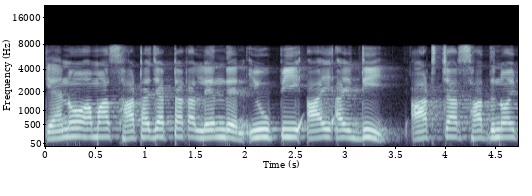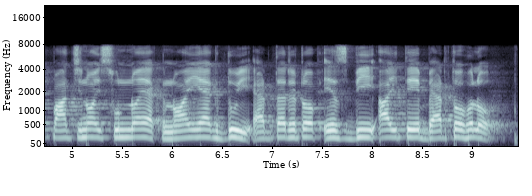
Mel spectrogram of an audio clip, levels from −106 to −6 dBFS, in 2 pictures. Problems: constant background noise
